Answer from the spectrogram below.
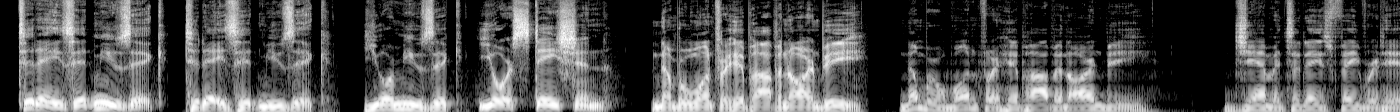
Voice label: Generic Radio Lines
